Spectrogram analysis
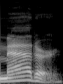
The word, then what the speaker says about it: matter: دوستا دبل تی در وسط و شکل د تلفظ میشه. What's the matter؟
